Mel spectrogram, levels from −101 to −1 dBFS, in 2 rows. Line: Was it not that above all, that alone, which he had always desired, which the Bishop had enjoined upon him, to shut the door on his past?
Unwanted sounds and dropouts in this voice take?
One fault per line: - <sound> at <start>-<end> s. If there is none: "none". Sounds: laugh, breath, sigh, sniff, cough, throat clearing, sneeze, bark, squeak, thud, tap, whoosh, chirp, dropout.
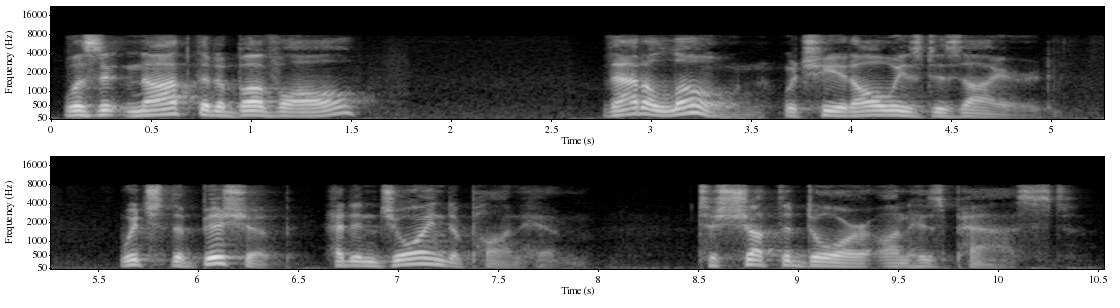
none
